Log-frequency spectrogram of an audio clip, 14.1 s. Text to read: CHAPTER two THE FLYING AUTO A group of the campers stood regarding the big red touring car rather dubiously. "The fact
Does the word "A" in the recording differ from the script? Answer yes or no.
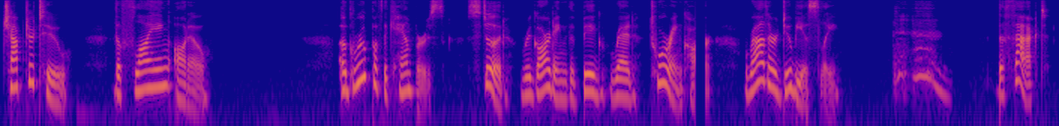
no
